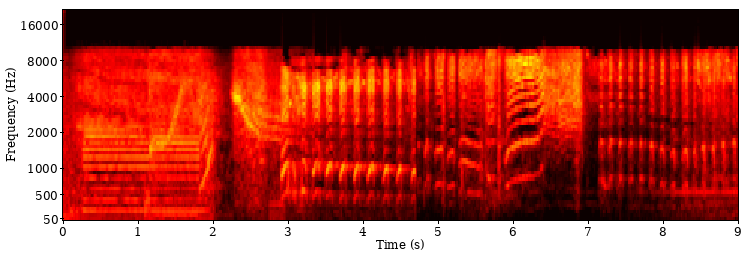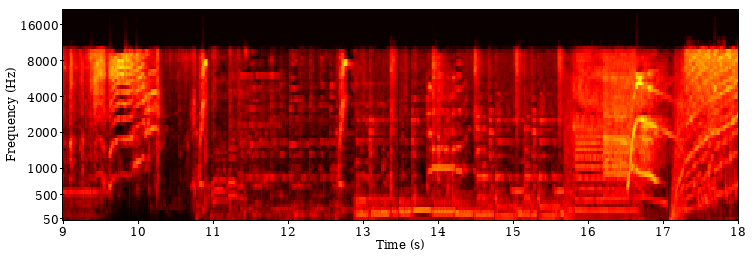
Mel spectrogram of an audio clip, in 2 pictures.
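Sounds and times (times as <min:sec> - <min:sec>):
high-pitched laughter: 0:02.9 - 0:10.3
squeaky shrieks: 0:16.2 - 0:17.8.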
